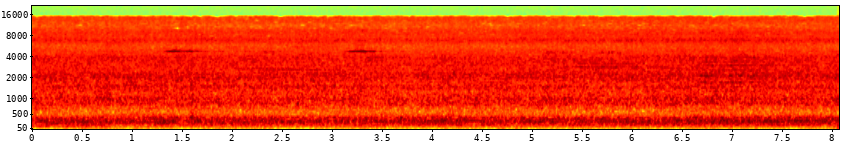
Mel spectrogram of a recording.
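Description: Steady low rumble of background noise, even throughout.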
